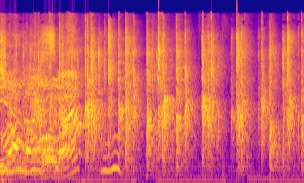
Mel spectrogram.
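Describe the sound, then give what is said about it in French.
A group applauds, with dense, steady clapping that continues for about three seconds. A brief wavering vocal sound rises over the claps at the start. “On peut ah applaudir.”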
